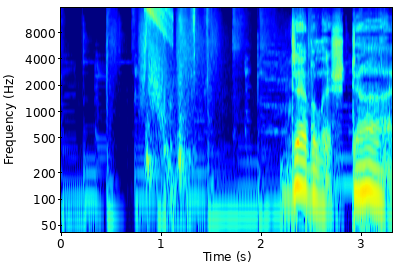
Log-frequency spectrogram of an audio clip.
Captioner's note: screen whooshing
